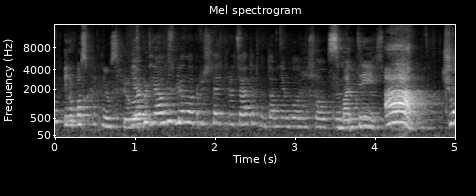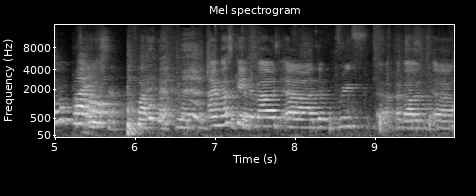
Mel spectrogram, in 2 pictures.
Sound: speaking Russian indistinctly

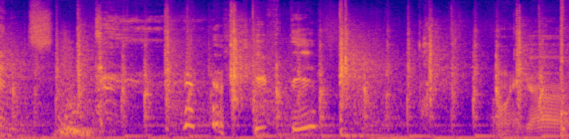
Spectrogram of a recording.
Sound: laughs

